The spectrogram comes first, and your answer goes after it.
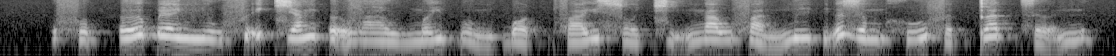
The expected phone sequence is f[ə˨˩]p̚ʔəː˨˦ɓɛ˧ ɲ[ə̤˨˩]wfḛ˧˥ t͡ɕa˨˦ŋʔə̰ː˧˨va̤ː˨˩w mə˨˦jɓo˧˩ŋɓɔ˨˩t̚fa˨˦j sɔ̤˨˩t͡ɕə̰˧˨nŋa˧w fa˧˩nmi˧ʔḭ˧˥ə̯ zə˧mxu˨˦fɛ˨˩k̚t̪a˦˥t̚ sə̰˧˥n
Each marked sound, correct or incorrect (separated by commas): correct, correct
